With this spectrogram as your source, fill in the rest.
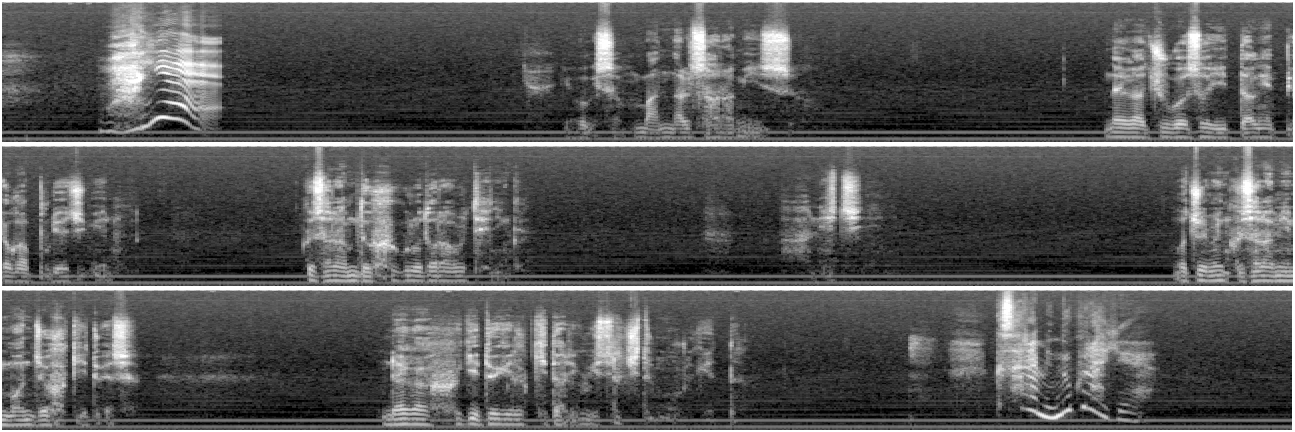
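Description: A woman speaks quietly and urgently, close by.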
